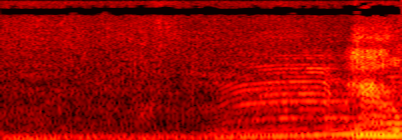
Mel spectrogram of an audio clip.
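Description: Beef cattle mooing: a long moo rises in pitch from about a second in and grows loud toward the end.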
